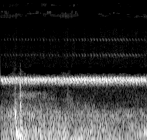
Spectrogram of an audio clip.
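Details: Crickets at night at a campsite under a full moon, with wildfire smoke in the air. A steady, continuous high-pitched trill holds without a break, over faint low background rumble.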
